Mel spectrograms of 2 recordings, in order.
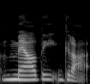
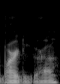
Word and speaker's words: Mardi Gras: right well I'm sorry are you asking about the pronunciation yeah yeah maldi gra is that's how you say it French yeah but we just call it Migra right yeah because most people can't say it that way I can't even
